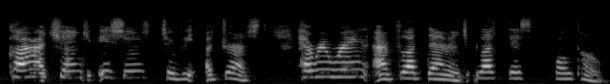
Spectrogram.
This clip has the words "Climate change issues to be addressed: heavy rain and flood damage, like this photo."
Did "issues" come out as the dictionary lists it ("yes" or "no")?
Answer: yes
